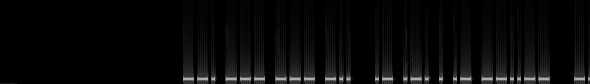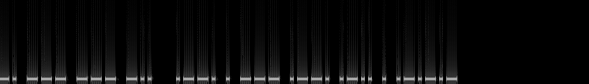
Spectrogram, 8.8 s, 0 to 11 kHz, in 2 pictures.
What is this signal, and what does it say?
Morse code, heard as a keyed tone, about 41 wpm, 700 Hz. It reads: GOOD AREA, GOOD PEOPLE.
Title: Sentences from Top 1000 Words - Review Part 2 - 45wpm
